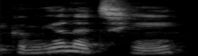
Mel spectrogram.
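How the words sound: It is said with a British accent. "Britons say community"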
